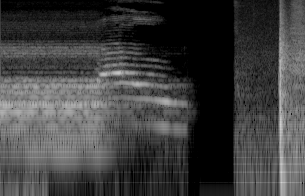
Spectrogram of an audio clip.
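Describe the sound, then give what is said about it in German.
A person imitates a cat with one long, drawn-out meow that wavers and fades after about two seconds, followed by a brief pause and a short, sharp burst of noise. “Ich liebe diese Katze.”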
